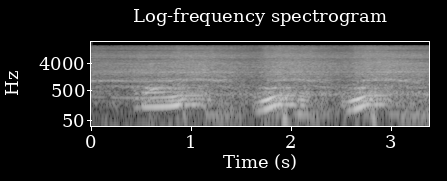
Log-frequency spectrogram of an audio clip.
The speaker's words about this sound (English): Would I be right in saying that that is maybe not actually a Porsche car? No, it is a Porsche car.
